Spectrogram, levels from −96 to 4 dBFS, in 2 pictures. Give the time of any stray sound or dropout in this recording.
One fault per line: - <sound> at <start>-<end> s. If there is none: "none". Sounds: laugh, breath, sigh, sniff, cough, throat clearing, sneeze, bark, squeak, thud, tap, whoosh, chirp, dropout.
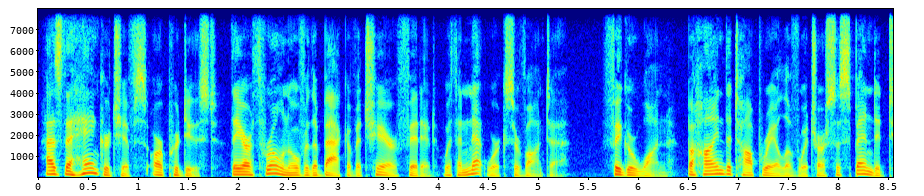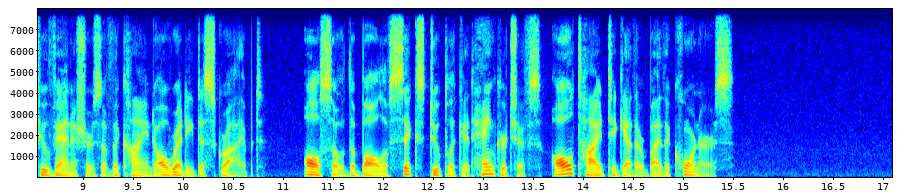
none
